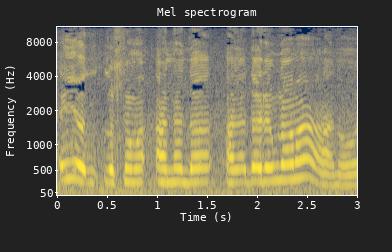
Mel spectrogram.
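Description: An extremely high-pitched male voice with ordinary pitch variation, dry sound with no echo, noticeable background noise. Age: 20s. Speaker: vlogger. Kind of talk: casual vlog. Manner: halting, many repetitions. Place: street. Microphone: phone near.

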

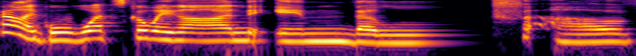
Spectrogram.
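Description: The background is quiet. A woman talks at a very slow pace. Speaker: homestead podcast host. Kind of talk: podcast monologue. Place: home room. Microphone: studio mic.

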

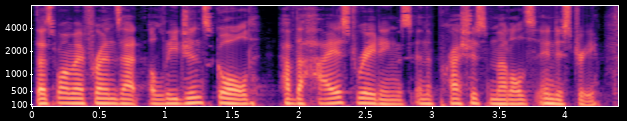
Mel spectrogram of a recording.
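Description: With a quiet background, a man speaks in a plain, everyday voice, fairly high in pitch and with fairly even intonation. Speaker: podcast co-host. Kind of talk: casual interview chat. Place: home room. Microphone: studio mic.

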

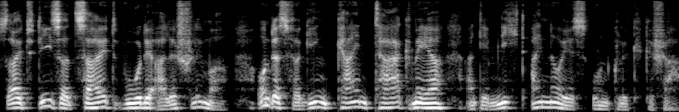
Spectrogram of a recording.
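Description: In a calm, soothing tone, a man speaks very slowly at medium pitch with ordinary pitch variation. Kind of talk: bedtime story telling. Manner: slow, calm, soothing storyteller pace; gentle, warm, fairy-tale narration.

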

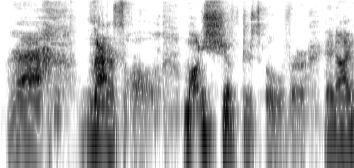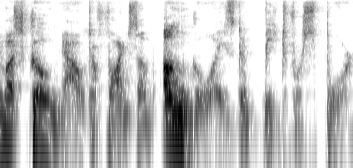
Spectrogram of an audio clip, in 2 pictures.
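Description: Using a put-on character voice, a man speaks very slowly in a raspy, very deep, low register. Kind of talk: in-character audio log. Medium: audio drama.

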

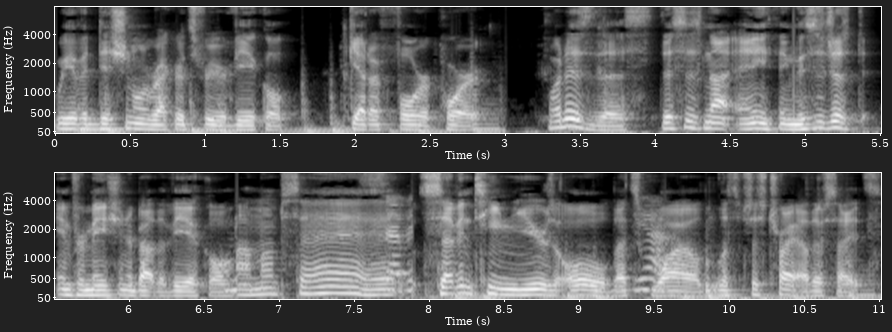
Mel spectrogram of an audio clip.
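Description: Fairly quick in pace and ordinary in pitch variation, a man talks as noticeable background noise continues. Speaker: video host. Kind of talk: casual vlog chat. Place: studio. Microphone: studio mic.

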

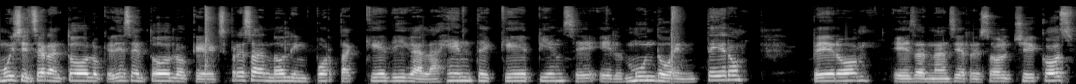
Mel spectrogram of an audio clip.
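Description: A man speaks at a very slow pace in a high voice. Light background noise sits behind him. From Guatemala. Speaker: YouTuber. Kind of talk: casual video commentary. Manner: hesitant, many fillers. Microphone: webcam.

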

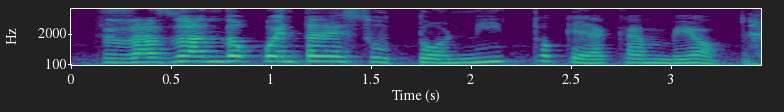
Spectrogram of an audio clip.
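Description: A woman talks at a fairly slow pace, her fairly high pitch moving with ordinary variation. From Mexico. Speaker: podcast co-host. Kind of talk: casual chat. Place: studio. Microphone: studio mic.

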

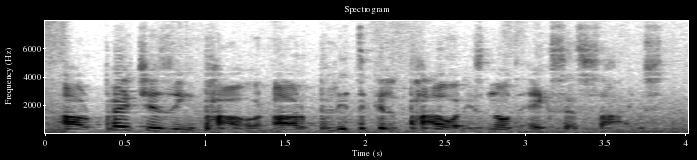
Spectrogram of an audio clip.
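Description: Fairly quick speech from a man, over noticeable background noise. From Ethiopia. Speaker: coffee entrepreneur and community organizer. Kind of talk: impassioned outdoor rally speech denouncing exploitation of coffee farmers. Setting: outdoors at a rally with crowd. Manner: fervent, moralizing, building to indignant repetition; halting, with frequent restarts and repeated words. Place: street. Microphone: pa.

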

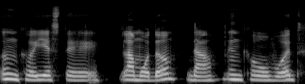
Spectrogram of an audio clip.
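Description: A woman with a plain, everyday voice speaks at medium pitch with fairly even intonation, captured in a very clean recording with a silent background and a dry, close sound with no echo. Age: 30s. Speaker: YouTuber and podcaster. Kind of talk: casual monologue to viewers.

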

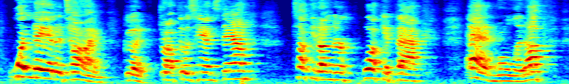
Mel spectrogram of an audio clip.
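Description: Moderate pace and ordinary pitch variation, with audible room echo. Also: woman. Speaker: fitness instructor. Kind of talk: workout instruction. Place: gym. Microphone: camera far.

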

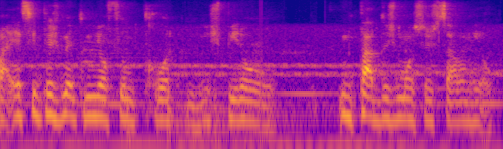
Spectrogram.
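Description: Fairly quick and fairly even in intonation, a man's speech comes through noticeable background noise. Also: medium pitch for a man. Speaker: gaming streamer. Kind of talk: casual chat while playing a game. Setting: live stream. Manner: joking, with playful accent imitations.

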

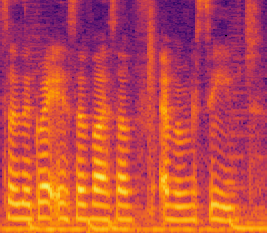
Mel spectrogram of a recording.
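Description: A woman talks at a moderate speed while music plays faintly behind her. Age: 20s. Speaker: spoken word poet. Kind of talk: interview answer. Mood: warm, reflective, animated. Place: home room.

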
